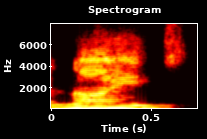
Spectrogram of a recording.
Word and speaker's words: night: GH in English is usually silent. And a night, and a sight, and a light, fight, might.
